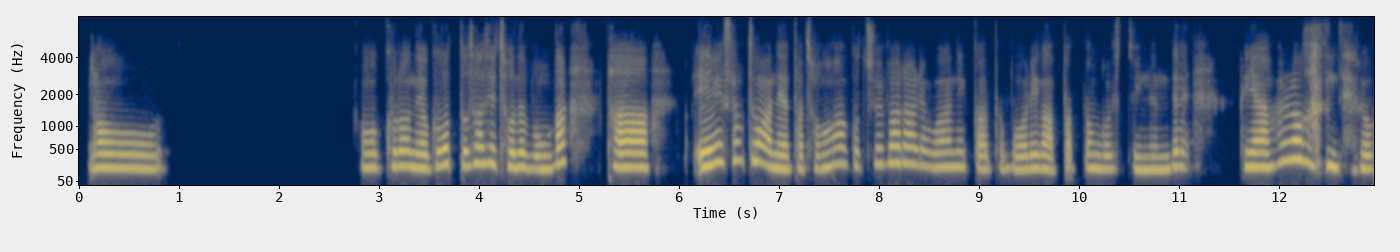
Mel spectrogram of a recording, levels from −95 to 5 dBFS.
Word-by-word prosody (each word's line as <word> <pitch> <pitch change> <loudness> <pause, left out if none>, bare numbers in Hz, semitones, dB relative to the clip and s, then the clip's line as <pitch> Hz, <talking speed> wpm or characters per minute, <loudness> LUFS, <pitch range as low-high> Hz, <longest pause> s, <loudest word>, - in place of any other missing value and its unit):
어. 205 -1 0 1.9
어 215 0 -2
그러네요. 225 -1 +1
그것도 235 +1 0
사실 270 +1 +1
저는 225 -2 +1
뭔가 195 +8 +1 0.4
다 220 -1 +5 0.4
일맥상통하네요. 275 -4 +3
다 195 0 -5
정하고 235 +6 -4
출발하려고 265 -3 -1
하니까 225 -3 -3
더 205 - -10
머리가 200 0 0
아팠던 205 +3 -5
거일 195 0 -4
수도 205 -1 -12
있는데 190 +4 -2 0.5
그냥 225 0 +2
흘러가는 295 -7 +2
대로 200 +2 -4
220 Hz, 265 characters per minute, -21 LUFS, 200-250 Hz, 1.9 s, 다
